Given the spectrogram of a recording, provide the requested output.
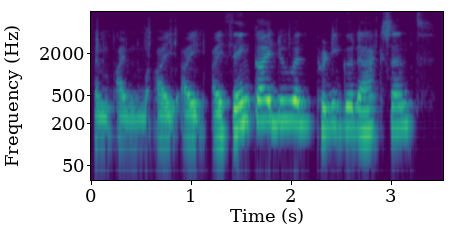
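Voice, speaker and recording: Finnish man, mellow rambling streamer. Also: on the high side, expressive, normal speed. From Finland. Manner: rambling, lots of restarts and fillers. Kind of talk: casual live-stream chat while gaming.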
